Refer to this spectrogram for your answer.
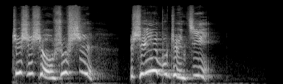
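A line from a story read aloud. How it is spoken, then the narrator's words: Nurse shouting outside. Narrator (Chinese): 外面护士在嚷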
